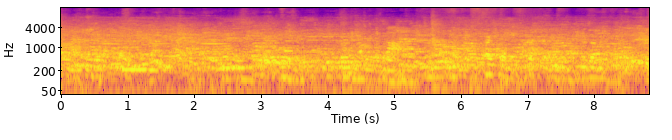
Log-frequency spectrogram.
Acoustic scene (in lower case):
crowded indoor space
